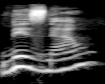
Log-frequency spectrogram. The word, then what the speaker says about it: MS NOW: It's like Miz now.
